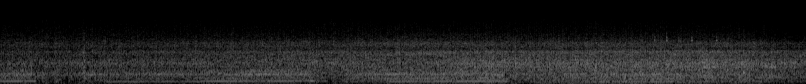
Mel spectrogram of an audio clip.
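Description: Car engine and road noise heard inside the cabin, growing slowly louder as the car accelerates hard onto an expressway. The engine note breaks off twice, as at gear changes.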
